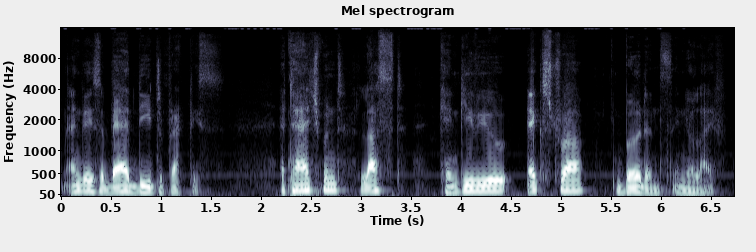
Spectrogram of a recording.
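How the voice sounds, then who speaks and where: A man with a Sri Lankan accent speaks in a mellow, relaxed tone, close and dry. He delivers a religious address in measured, simple phrases, like a teacher explaining step by step. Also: fairly low pitch, dry recording. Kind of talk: religious talk, New Year address.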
